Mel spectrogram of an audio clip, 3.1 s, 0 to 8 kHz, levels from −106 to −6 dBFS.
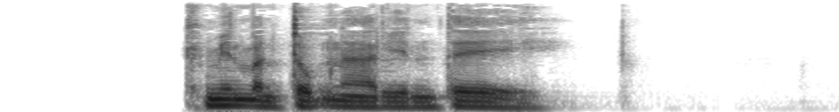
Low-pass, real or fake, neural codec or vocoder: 7.2 kHz; real; none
